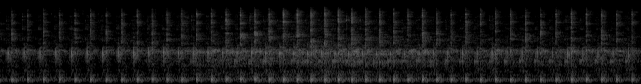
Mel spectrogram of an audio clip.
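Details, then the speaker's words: Homemade air engine run on water-tank pressure, after sanding friction points, aligning the membrane and improving the valve seal: fast, even puffing about seven or eight beats a second, turning much faster than it should and starving for air; overspeeding. "Mais il tourne beaucoup plus vite qu'il ne le devrait, et il manque d'air."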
